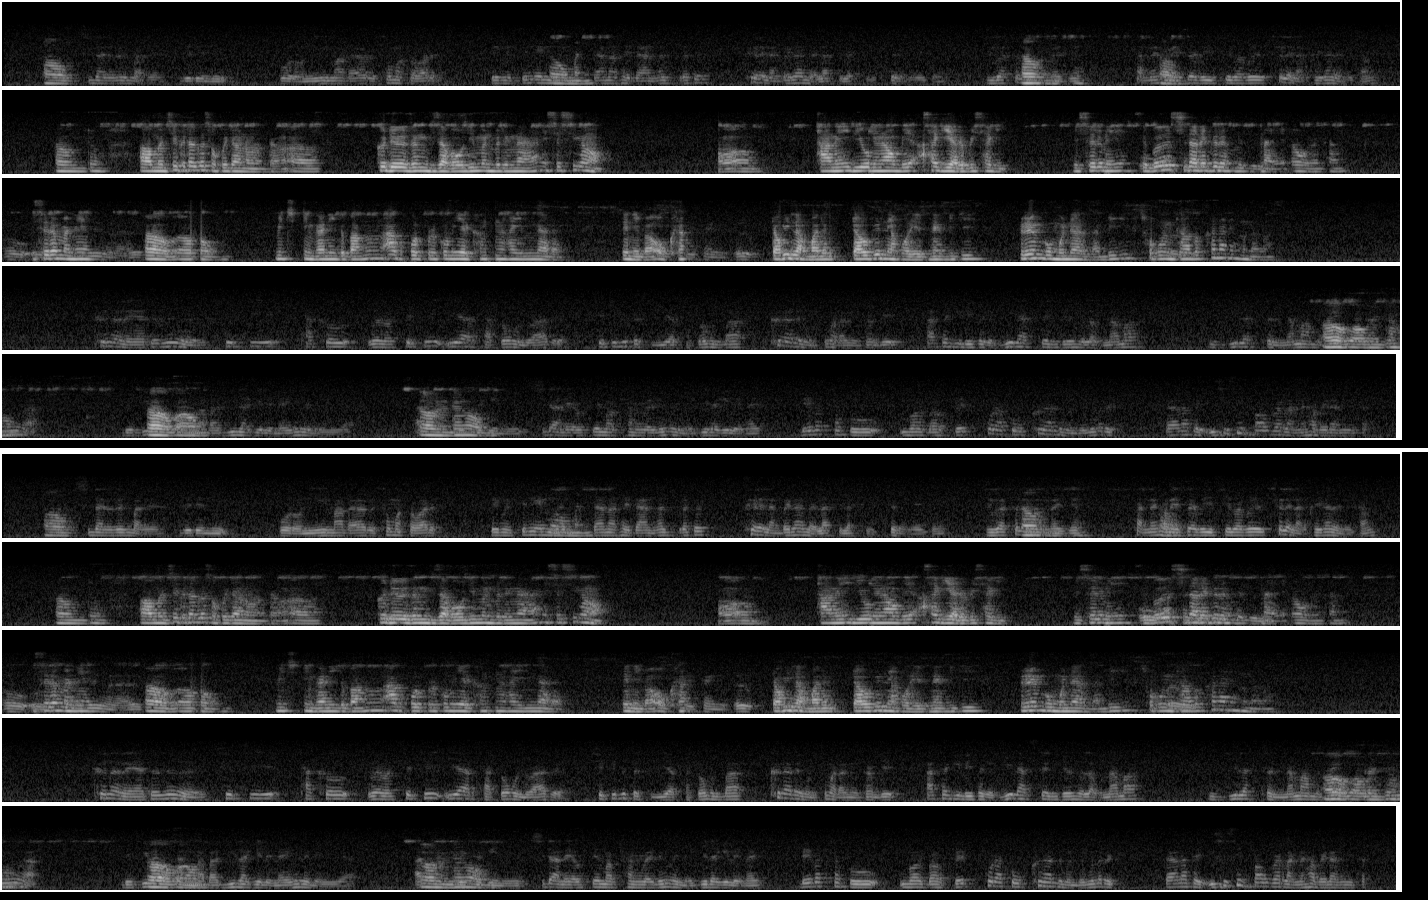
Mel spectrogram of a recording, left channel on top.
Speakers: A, on the left; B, on the right.
A: औ
B: ओ सि <unintelligible> दानो रोंबानो गोदोनि बर'नि माबायाव आरो समाजाव आरो बे मोनसे नेममोन
A: औ माने
B: दा नाथाय दाना जुगफ्राथ' सोलायलांबाय नालाय ला <unintelligible> लासै लासै सोलायनायजों जुगा सोलायलांनायजों
A: औ नोंथां
B: साननाय हनायफ्राबो
A: औ
B: ए <unintelligible> एसेबाबो सोलायलांखायो नालाय नोंथां
A: औ नोंथां औ ओ मोनसे खोथा गोसोआव फैदोंं आंनाव नोंथां ओ गोदो
B: औ नोंथां
A: जों बिजाब बावदि मोनबोदोंना एसे सिगाङाव <unintelligible> अ अ
B: उम
A: सानै बिब' बिनानाव बे आसागि आरो बैसागि बिसोरो माने <unintelligible>
B: औ
A: जोबोद
B: आसागि
A: सि दानो
B: आरो
A: गोरों
B: बैसागुनि
A: रोंनाय औ नोंथां
B: औ
A: बिसोरो
B: औ सि
A: माने
B: दानो गोरों मोना
A: औ औ औ मिथिंगानि गोबां आगरफोरखौनो एरखांनो हायोमोन आरो जेनेबा औ
B: एरखांनो <unintelligible>
A: दाउ बिलांबानो दाउ बिरनाय आगर एरनो बिदि रोंगौमोननो आरोना बे <unintelligible> सल'खौ
B: औ
A: नोंथाङाबो खोनादोंमोन नामा?
B: खोनानायाथ' जोङो सेथि थाखो एबा सेथि इयार थाखोआव मोनदोंमोन आरो सेथि बोसोर इयार थाखोआव मोनबा खोनादोंमोन खोमादां नोंथां बे आसागि बैसागि गिलास्रोन जोहोलाव ना मा गिलास्रोन ना मामोनथाय
A: औ औ
B: रायथाइनि
A: नोंथां औ
B: मुङा
A: <inaudible>
B: बे गिलासोरोन
A: औ
B: माबा गिला गेलेनाय होनलायनाया आसागि
A: औ नोंथां
B: बैसागिनि
A: औ
B: सि दानायावसो माब थांलायदों होनलायनाय गिला गेलेनाय बे बाथ्राखौ बा-बा बे फराखौ खोनानो मोनदोंमोन आरो दा नाथाय इसे इसे बावगारलांनो हाबायना नों <unintelligible>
